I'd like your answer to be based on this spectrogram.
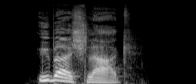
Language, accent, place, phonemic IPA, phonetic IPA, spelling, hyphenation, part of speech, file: German, Germany, Berlin, /ˈyːbɐˌʃlaːk/, [ˈʔyːbɐˌʃlaːkʰ], Überschlag, Ü‧ber‧schlag, noun, De-Überschlag.ogg
- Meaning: 1. 360-degree rotation of the body at a bar or on the floor, handspring, somersault 2. estimate, rough calculation 3. electrical breakdown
